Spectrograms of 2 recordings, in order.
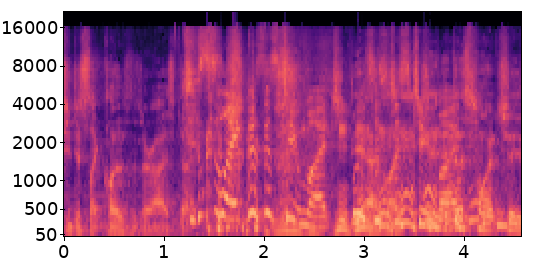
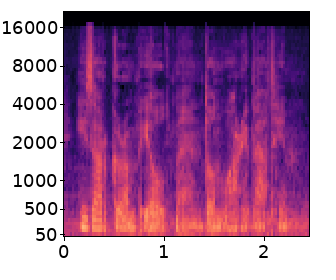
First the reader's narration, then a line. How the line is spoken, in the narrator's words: Ziva would sort of whisper and say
